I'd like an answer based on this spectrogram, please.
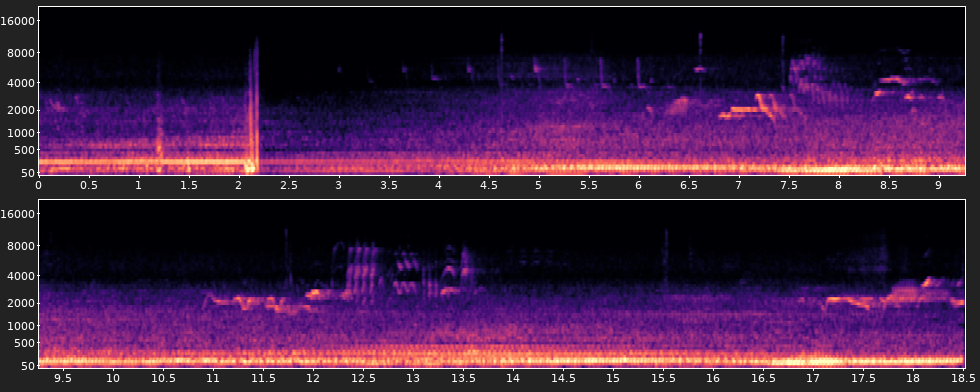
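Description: Small two-bladed helicopter passing low overhead and flying off, its rotor and engine droning steadily. There is a sharp click about two seconds in, and birds chirp on and off.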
